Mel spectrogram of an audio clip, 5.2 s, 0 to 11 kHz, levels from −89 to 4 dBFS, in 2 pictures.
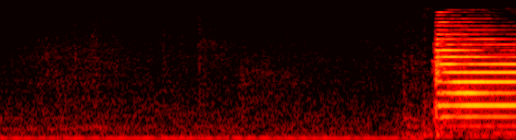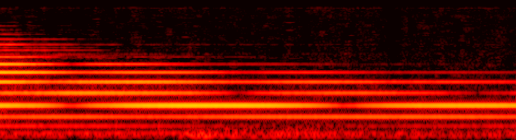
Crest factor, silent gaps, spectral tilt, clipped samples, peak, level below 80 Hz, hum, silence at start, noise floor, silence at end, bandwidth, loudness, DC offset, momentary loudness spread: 18 dB; none; -1 dB/octave; under 0.1%; -14 dBFS; -64 dBFS; none; 2.15 s; -60 dBFS; 0 s; 9.4 kHz; -28 LUFS; under 0.1%; 14 LU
